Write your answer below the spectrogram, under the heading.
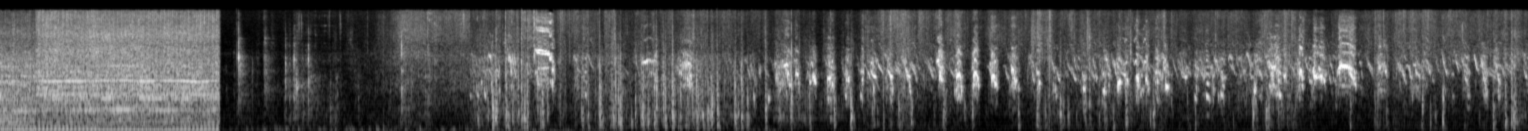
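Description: A riding mower's engine runs steadily for about two seconds and cuts off abruptly. Then a flock of young meat chickens clucks and peeps in quick overlapping calls, growing denser after about four seconds as they are let out of a crate onto grass.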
